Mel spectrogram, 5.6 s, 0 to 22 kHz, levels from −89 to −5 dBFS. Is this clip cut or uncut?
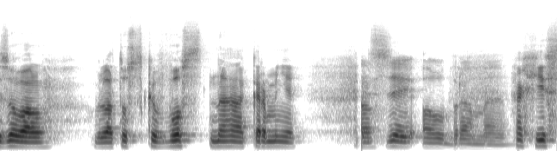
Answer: cut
